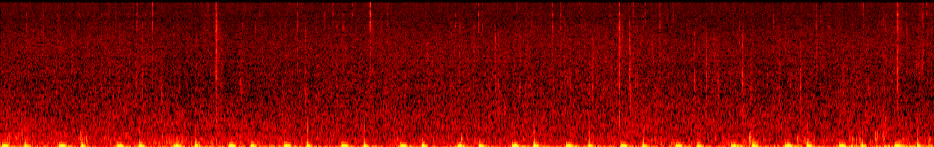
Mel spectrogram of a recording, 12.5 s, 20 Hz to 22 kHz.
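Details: Heartbeat recorded with a microphone against the chest during an ASMR stream: steady low thumping at about 80 beats a minute; ordinary regular normal heart sounds.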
